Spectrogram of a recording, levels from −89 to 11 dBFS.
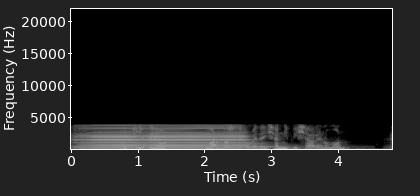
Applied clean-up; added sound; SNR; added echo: none; Bowed string instrument; -5 dB; none.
